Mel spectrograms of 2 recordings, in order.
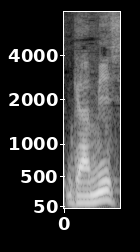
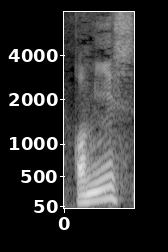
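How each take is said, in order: First: It is said in Yemeni dialect. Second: It is said in standard Arabic.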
